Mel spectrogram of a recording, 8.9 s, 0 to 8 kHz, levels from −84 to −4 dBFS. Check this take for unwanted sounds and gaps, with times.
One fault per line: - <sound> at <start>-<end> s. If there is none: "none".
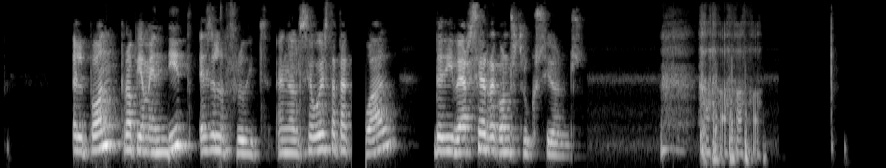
- dropout at 3.5-3.7 s
- laugh at 6.6-7.7 s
